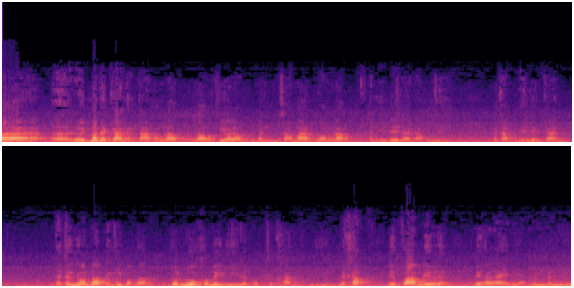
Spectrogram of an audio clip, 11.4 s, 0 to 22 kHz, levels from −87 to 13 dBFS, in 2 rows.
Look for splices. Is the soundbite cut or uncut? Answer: cut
